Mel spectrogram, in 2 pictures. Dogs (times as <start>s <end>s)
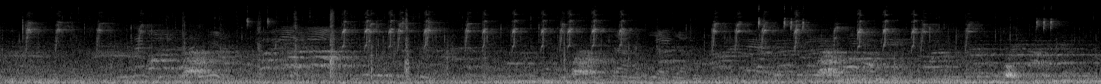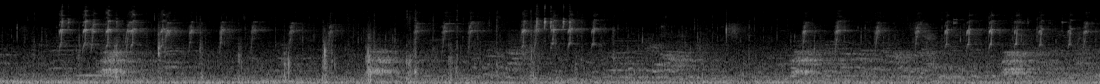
1.8s 2.4s, 5.5s 6.5s, 8.1s 8.8s, 11.9s 12.7s, 14.6s 16.4s, 18.9s 22.0s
